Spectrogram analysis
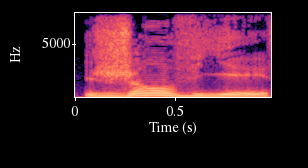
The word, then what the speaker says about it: janvier: But anyway, janvier. So that's the way to pronounce it. Janvier, A-N, en, okay? And then yé, yé, yé.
